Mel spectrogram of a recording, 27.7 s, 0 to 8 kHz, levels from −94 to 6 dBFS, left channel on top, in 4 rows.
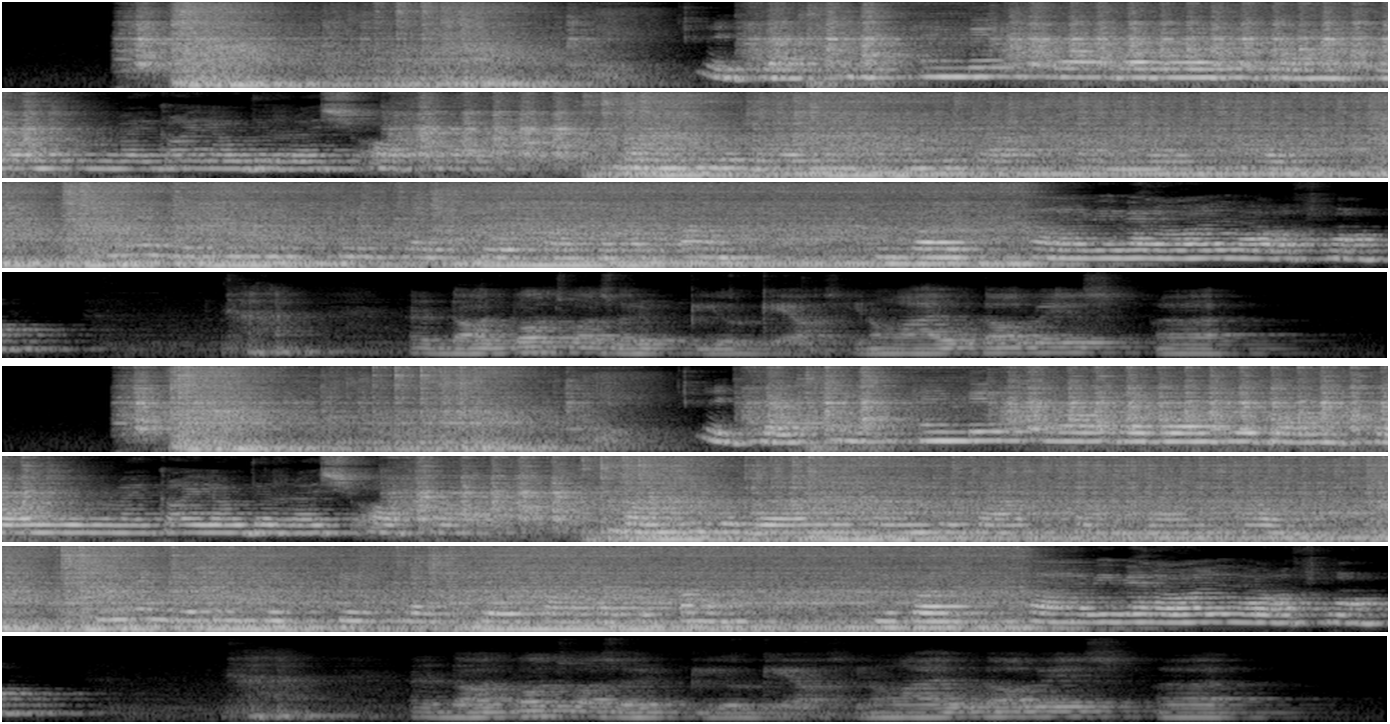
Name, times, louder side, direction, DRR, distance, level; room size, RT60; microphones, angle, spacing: sound 1, 0.6-2.9 3.7-7.3 8.8-19.0, equal, 80° right, 1.0 m, -27 dB
voice 1, 2.9-3.2 3.5-9.7 10.0-13.5 14.3-17.0 17.3-17.6 18.2-20.7, right 2 dB, 15° right, 0 dB, 0.3 m, -28 dB
voice 2, 16.7-17.3 19.5-21.0 21.4-26.9, left 3 dB, 65° left, 2 dB, 0.5 m, -38 dB
2.7 x 2.3 x 2.9 m, 0.96 s
head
